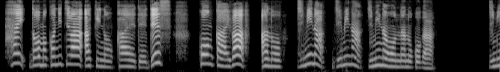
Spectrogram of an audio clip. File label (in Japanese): フリートーク（ノーカット版）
